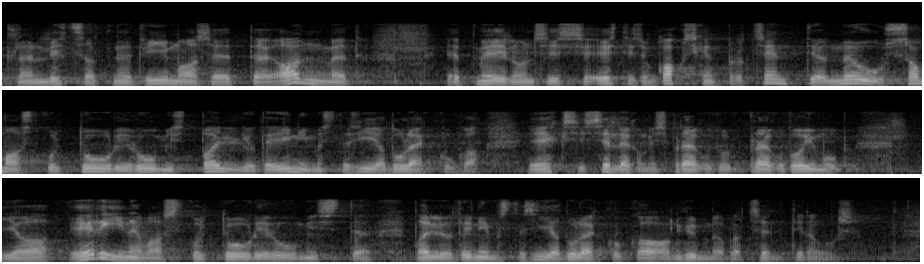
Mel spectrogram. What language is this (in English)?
Estonian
